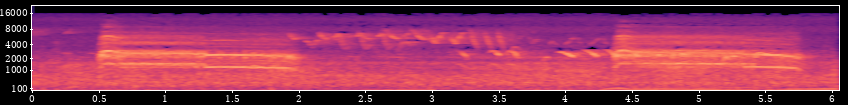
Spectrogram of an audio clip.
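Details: Red-tailed Hawk giving its iconic screech: two hoarse, drawn-out descending screeches, each about one and a half seconds long and about two seconds apart, with fainter chirping from other birds between them.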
